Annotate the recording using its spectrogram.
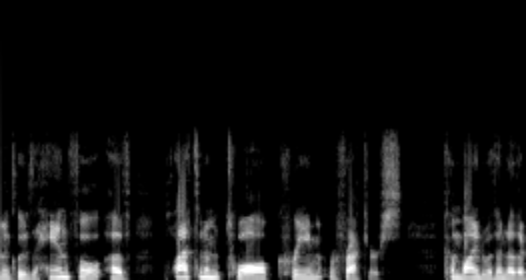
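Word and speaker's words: toile: But the proper pronunciation is twill like t w a h l not toil, not toily.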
